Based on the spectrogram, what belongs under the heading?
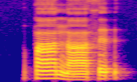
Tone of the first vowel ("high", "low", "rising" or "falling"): high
